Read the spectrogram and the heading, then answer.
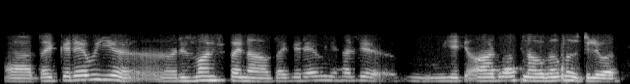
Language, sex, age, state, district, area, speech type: Kashmiri, female, 18-30, Jammu and Kashmir, Shopian, urban, conversation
